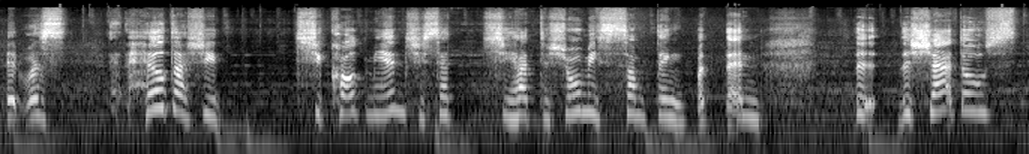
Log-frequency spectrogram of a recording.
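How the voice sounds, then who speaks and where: A shaken young man stumbles over his words in a tabletop game, his voice pushed far above its usual pitch, as a male player puts him on. He sounds frightened and breathless. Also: measured pace, fairly bright tone, soft background music. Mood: terrified. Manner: stammering, breathless, high-pitched.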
